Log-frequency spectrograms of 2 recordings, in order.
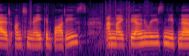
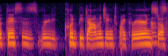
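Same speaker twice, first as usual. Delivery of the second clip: usual speaking voice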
